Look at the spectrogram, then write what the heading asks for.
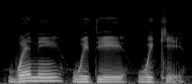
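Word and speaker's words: veni, vidi, vici: IVLIVS CAESAR’s famous quotes was in fact pronounced “weni, widi, wiki”, and once he crossed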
